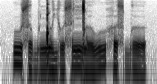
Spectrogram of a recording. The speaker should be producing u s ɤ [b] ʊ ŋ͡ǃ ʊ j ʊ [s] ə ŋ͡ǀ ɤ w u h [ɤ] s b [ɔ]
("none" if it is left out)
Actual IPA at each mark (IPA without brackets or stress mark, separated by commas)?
b, s, ɤ, ɤ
